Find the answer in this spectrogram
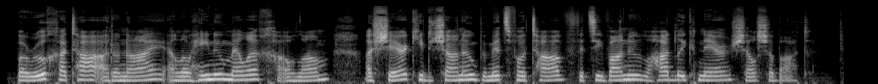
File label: Candle Lighting Spoken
